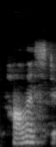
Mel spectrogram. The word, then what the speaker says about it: Hollister: It's Hollister, in case you didn't know. Cool name, huh? It's like the store.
